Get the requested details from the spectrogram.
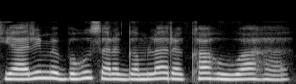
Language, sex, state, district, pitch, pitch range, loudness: Hindi, female, Jharkhand, Palamu, 245 Hz, 235-265 Hz, -11 LUFS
